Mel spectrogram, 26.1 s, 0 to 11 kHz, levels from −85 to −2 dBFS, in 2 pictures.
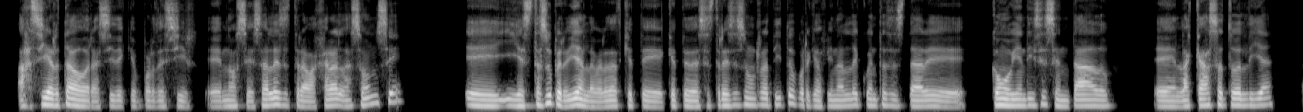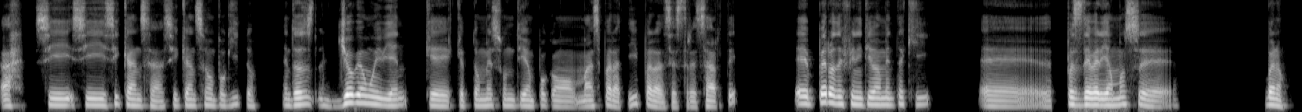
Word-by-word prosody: a - - -2
cierta 145 -2 +4
hora. 120 -2 0
Así 125 +3 -3
de 125 -1 -6
que, 125 -3 -10
por 120 0 -7
decir, 120 -1 -5
eh, 120 0 -5
no 125 +1 -3
sé, 120 -2 -2
sales 145 +5 +2
de 140 - -7
trabajar 120 0 -1
a 140 - +3
las 130 0 -2
11, 190 +8 -2 0.6
eh, 135 -4 +3
y 130 0 -1
está 130 +3 +1
superbien, 150 -6 +4
la 115 - 0
verdad, 120 +3 0
que 135 - -5
te 120 -4 -3
que 130 - -4
te 130 +1 -3
desestreses 135 +4 -2
un 150 -1 -1
ratito, 155 +4 -3
porque, 140 -3 -4
a 120 - -3
final 130 +1 -3
de 145 - -2
cuentas, 140 0 -5
estar, 125 -1 -1
eh, 120 -3 -2 0.2
como 150 -1 +5
bien 140 0 +2
dices, 145 +3 -2
sentado 130 -1 0 0.4
en 120 -1 0
la 125 - +1
casa 145 +3 +1
todo 145 +1 +1
el 140 - 0
día, 150 +3 -2 0.3
ah, 135 +3 -1
sí 145 -1 +1
sí 145 -2 +1
sí 155 +6 -2
cansa 135 -5 -1
sí 135 +2 -5
cansa 135 +1 -2
un 140 - -3
poquito. 135 -1 -8 0.2
Entonces, 150 +3 +3 0.2
yo 195 +11 +9
veo 195 -1 +6
muy 170 -3 +3
bien 140 +1 0 0.2
que 130 -3 0
que 135 - -4
tomes 135 +1 -4
un 135 -1 -3
tiempo 135 +1 -3
como 120 -3 -3
más 125 +2 -2
para 135 -7 0
ti, 165 +8 -7
para 120 - +1
desestresarte. 110 +4 -3 0.6
Eh, 175 - +4
pero, 200 +5 +6
definitivamente, 155 -2 +1
aquí, 160 0 -8 0.5
eh, 90 - -4
pues, 160 -3 +3
deberíamos, 150 +1 +6
eh, 125 -3 -1 0.9
bueno, 140 -4 +2
135 Hz, 185 wpm, -24 LUFS, 125-150 Hz, 0.9 s, yo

